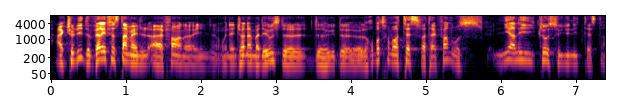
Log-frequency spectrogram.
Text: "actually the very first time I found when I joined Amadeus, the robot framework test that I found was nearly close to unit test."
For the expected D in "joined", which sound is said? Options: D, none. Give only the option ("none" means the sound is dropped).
none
